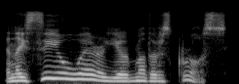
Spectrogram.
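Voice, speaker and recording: A woman's voice: on the low side, animated, warm tone, no echo, clean studio sound. A woman doing a sly thin boy. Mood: knowing. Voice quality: sibilant, harsh accent. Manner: halting, oddly formal phrasing. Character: thin foreign teenage boy, sly and knowing. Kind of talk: audiobook character voice.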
